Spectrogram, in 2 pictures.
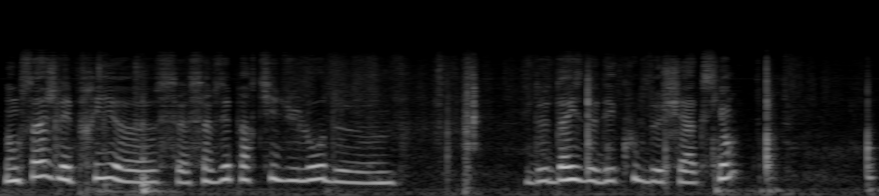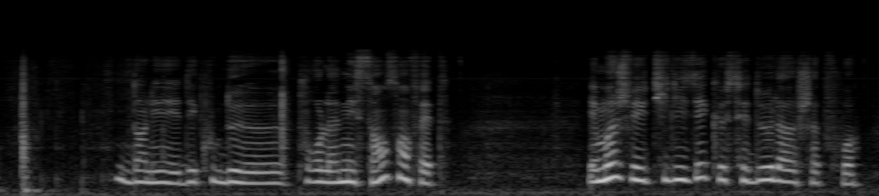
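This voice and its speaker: A woman's voice: medium pitch, measured pace, pauses often, dark tone, lo-fi sound, slight background noise. A woman talking through a card-making tutorial in a casual, hesitant way, with many fillers and self-corrections.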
